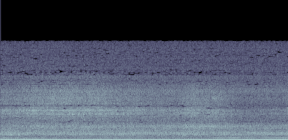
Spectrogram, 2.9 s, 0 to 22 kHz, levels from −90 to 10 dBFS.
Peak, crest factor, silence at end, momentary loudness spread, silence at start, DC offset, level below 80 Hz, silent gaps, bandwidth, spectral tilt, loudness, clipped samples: -6 dBFS; 12 dB; 0 s; 2 LU; 0 s; under 0.1%; -30 dBFS; none; 16 kHz; -3 dB/octave; -17 LUFS; under 0.1%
